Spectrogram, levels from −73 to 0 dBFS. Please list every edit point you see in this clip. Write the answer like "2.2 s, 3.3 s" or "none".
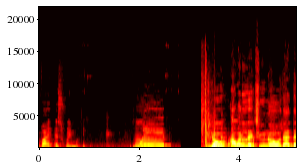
3.3 s

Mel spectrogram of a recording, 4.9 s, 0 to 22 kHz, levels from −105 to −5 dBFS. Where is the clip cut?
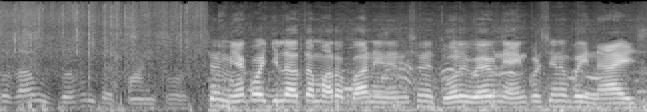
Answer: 1.5 s

